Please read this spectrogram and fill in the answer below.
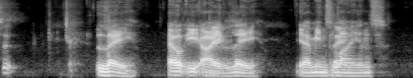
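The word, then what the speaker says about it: lei: um what's the romanian currency how do you pronounce it lay l-e-i-lay yeah it means lions lay okay and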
